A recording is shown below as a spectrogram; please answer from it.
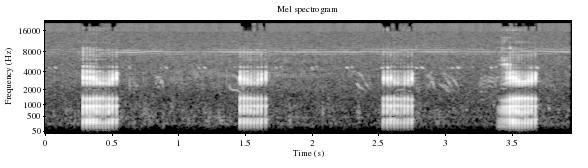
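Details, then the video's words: Wild impala (rooibok) in sub-Saharan Africa, captured on a drop rig with a Sony PCM A10: four short, harsh, honking snorts roughly one second apart, each about a third of a second long, over faint background hiss. "What sounds does the impala make?"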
